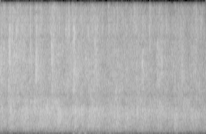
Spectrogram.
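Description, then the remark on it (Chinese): A crowd claps steadily together to give glory to God, a dense, sustained wash of applause from start to finish with no voices over it. “愿意的拍手，把荣耀归给他。”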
